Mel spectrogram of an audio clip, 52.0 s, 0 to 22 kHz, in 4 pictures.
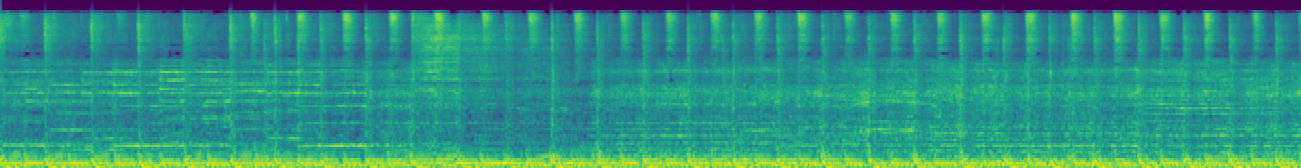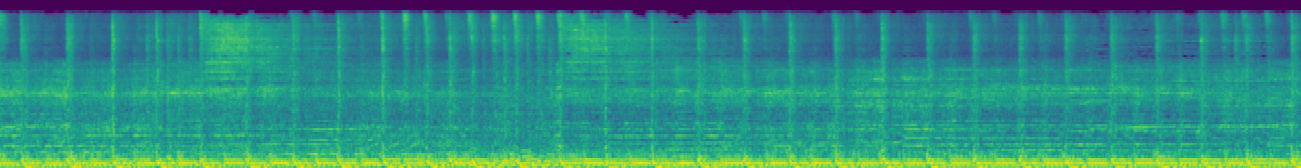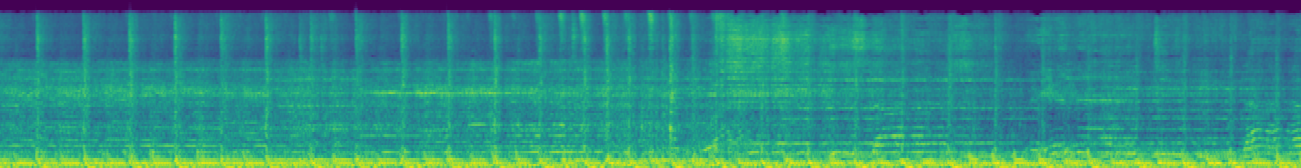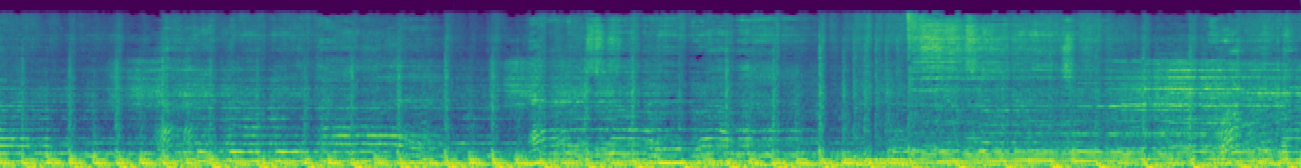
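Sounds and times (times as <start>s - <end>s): drum kit beat: 0.0s - 52.0s
electric bass: 0.0s - 52.0s
electric guitar: 0.0s - 52.0s.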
